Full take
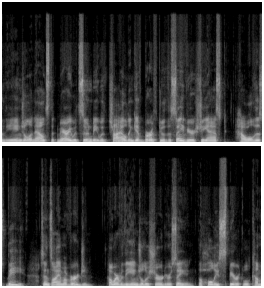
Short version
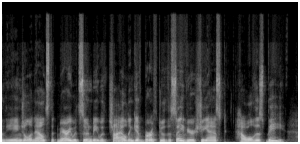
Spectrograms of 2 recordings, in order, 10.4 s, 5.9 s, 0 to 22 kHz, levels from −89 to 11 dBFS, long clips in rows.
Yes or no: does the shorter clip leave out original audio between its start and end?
no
